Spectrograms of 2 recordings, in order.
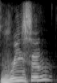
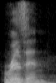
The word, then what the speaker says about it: Rizin: Reason? Risen. Risen. Spell it.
